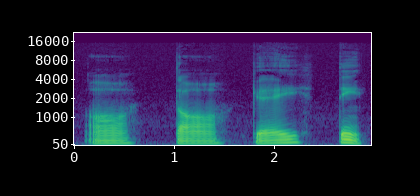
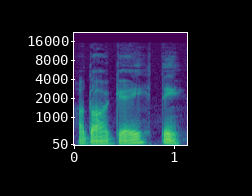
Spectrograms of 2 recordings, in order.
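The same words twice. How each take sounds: First: Slow demo. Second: Said in the usual way. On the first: Shown as a demonstration. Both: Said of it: "like this".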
